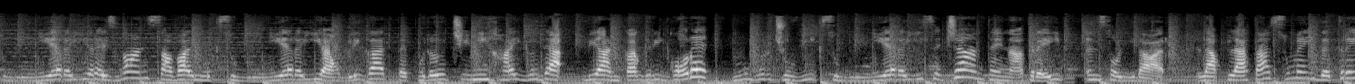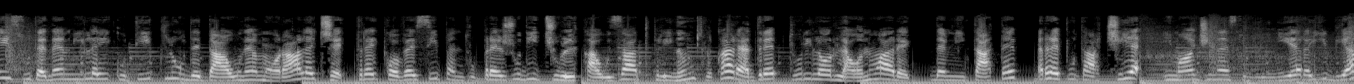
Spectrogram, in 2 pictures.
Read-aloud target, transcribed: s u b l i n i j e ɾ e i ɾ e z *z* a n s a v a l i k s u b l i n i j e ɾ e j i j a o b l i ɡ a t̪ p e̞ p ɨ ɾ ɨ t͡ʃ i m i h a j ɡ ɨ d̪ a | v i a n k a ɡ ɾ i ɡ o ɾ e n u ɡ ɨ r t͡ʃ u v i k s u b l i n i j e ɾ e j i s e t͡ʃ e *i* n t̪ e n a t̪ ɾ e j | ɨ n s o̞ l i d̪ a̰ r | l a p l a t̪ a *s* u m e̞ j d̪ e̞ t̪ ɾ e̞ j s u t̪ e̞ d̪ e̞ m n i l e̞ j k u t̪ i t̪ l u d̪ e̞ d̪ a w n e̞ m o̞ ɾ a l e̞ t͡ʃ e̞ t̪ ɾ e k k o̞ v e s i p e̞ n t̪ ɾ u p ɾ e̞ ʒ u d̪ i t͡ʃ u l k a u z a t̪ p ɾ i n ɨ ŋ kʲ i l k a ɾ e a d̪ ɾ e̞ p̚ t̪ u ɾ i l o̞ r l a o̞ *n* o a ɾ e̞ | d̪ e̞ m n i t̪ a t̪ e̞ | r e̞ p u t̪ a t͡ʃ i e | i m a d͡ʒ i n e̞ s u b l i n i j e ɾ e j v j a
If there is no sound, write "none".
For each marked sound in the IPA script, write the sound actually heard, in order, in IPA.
v, a, s, n

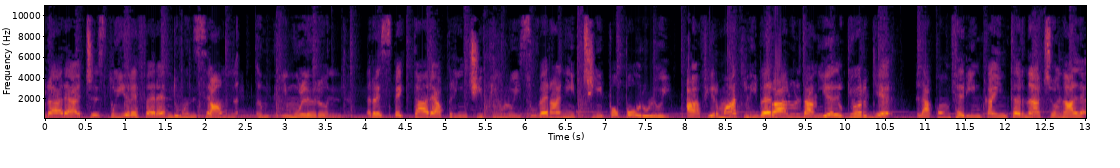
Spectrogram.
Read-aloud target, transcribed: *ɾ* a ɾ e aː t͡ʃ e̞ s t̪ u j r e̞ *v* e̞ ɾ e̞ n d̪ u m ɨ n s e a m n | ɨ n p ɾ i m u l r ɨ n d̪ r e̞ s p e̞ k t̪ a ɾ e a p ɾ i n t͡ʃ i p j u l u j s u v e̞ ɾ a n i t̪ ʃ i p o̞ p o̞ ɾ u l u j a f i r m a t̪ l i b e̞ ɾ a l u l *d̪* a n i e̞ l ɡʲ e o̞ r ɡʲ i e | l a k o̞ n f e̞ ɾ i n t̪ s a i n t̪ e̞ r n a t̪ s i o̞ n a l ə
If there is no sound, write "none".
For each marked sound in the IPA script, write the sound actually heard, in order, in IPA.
ɾ, f, d̪

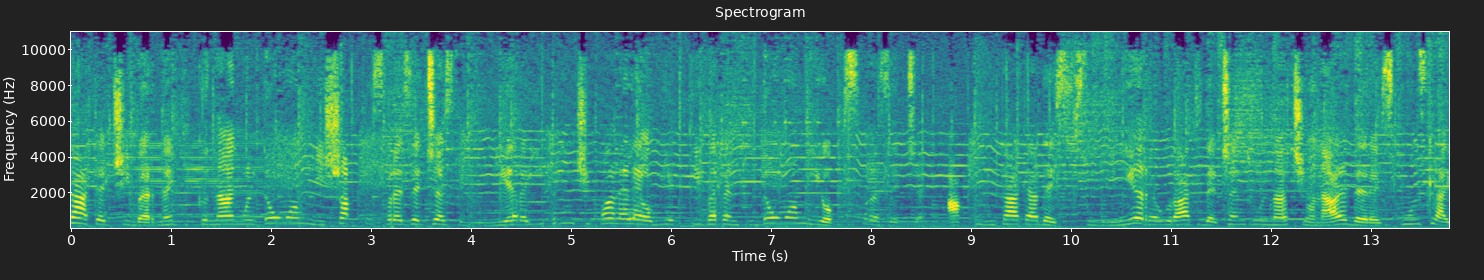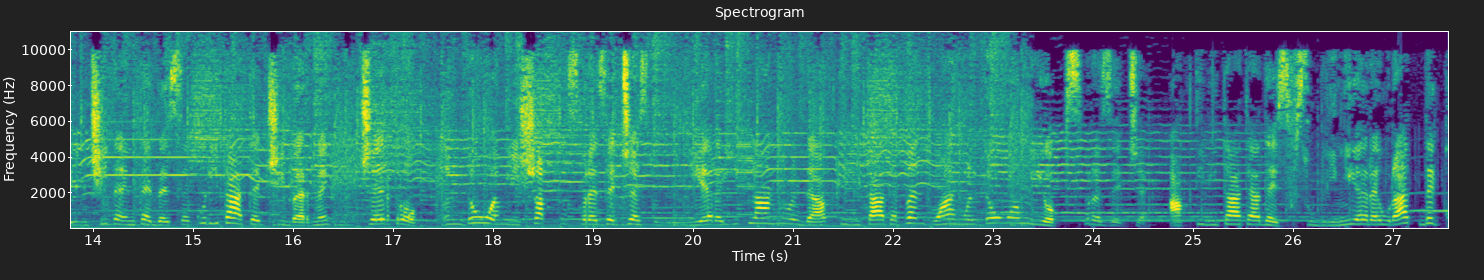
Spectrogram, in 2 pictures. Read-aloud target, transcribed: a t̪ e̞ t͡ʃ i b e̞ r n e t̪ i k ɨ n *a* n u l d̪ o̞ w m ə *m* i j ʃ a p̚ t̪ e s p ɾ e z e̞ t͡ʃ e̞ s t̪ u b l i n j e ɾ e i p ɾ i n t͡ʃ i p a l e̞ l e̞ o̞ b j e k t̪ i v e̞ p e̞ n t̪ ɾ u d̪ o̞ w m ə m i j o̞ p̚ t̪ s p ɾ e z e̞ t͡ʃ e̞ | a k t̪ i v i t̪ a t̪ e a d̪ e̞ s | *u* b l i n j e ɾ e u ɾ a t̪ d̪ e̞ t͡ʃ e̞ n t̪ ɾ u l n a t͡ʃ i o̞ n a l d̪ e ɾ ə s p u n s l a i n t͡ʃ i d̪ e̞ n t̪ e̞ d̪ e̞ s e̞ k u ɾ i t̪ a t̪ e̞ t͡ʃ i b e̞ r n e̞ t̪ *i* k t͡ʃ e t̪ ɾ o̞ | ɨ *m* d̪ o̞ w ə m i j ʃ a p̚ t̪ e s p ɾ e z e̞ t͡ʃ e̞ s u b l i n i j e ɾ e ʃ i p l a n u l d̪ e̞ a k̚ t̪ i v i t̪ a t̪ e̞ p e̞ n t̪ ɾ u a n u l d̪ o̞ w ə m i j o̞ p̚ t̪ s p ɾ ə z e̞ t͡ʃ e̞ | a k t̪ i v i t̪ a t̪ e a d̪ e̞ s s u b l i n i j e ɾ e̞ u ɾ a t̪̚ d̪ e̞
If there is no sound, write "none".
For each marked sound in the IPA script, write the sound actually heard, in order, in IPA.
a, m, u, i, n

